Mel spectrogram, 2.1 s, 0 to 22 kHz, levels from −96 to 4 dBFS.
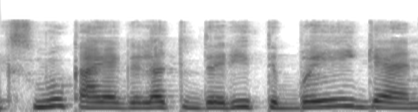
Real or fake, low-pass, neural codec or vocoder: fake; 9.9 kHz; codec, 16 kHz in and 24 kHz out, 1.1 kbps, FireRedTTS-2 codec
